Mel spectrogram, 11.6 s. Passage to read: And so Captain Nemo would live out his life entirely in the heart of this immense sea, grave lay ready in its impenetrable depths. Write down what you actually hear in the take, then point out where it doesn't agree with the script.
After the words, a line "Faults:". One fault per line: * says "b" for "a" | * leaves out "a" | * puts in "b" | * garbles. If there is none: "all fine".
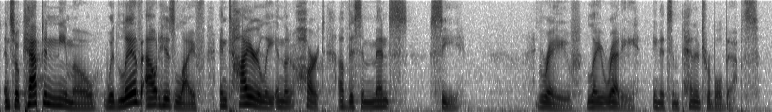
And so Captain Nemo would live out his life entirely in the heart of this immense sea, grave lay ready in its impenetrable depths.
Faults:
all fine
